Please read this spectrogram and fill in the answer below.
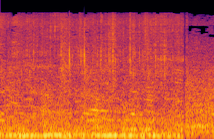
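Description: Steady low rumble under faint background chatter, cutting off suddenly near the end.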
